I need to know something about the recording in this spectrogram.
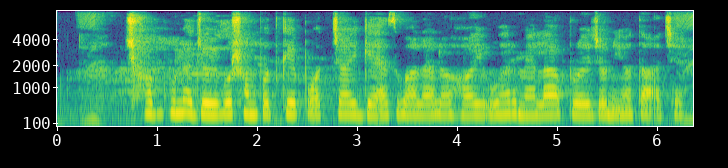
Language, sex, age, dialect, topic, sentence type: Bengali, female, 31-35, Jharkhandi, agriculture, statement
